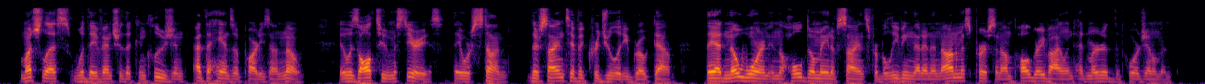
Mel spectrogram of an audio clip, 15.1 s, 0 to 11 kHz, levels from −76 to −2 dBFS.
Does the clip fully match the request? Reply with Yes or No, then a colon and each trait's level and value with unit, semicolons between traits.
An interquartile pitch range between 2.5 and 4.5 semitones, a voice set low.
Yes: average, 2.8 semitones; low, 115 Hz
